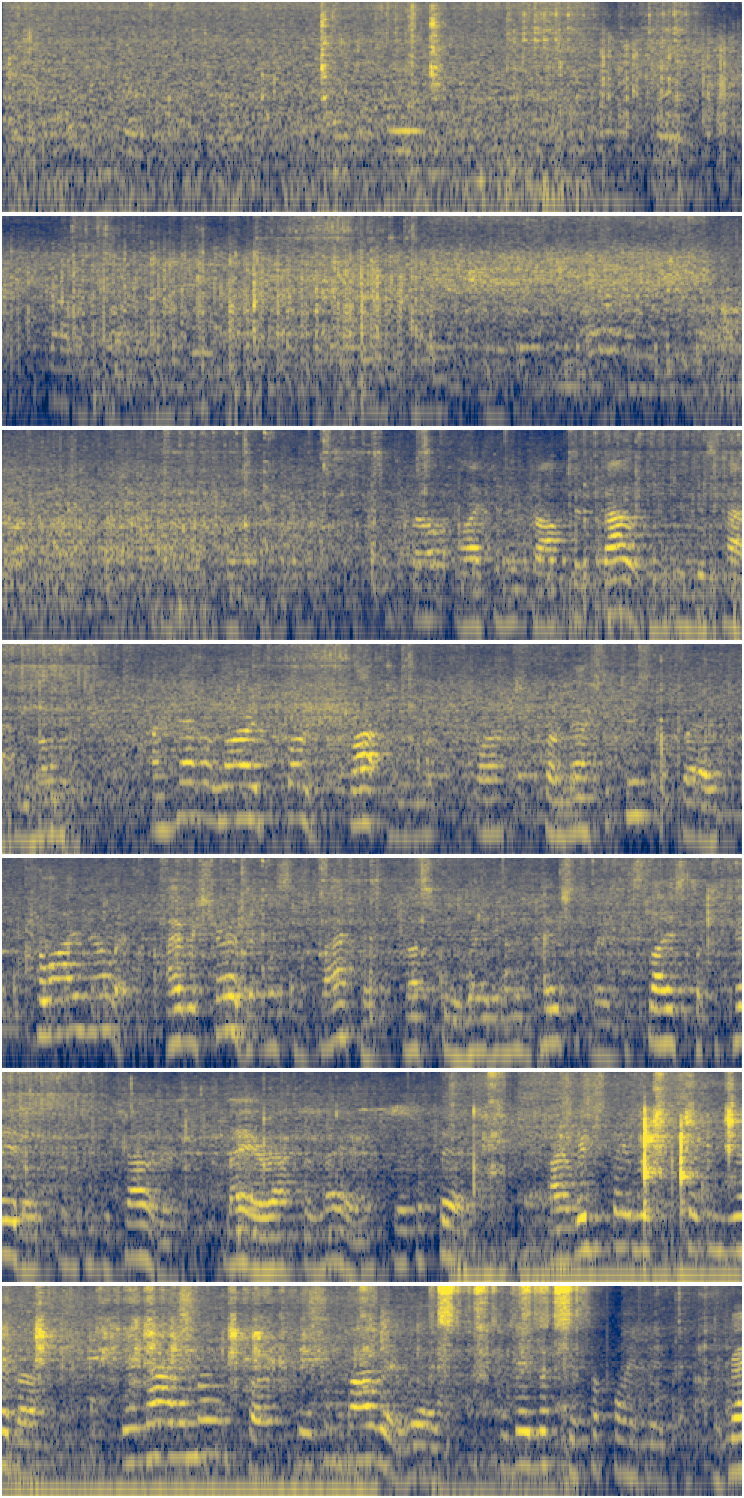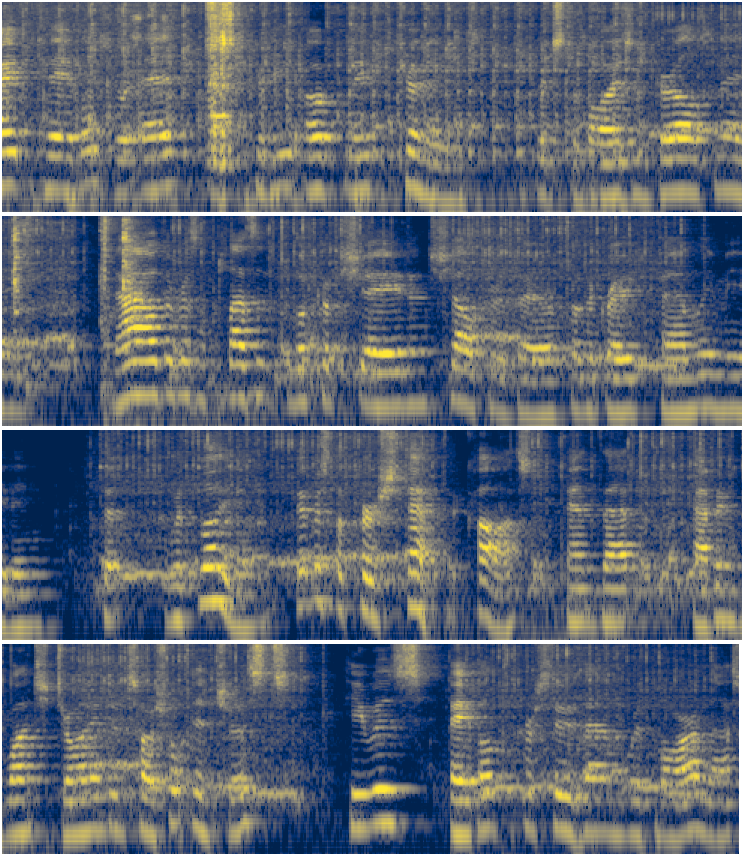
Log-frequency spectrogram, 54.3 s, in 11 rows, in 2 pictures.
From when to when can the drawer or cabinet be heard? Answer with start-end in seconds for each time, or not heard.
2.1-3.1, 39.5-40.6.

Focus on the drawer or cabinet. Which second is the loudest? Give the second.
3 s.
